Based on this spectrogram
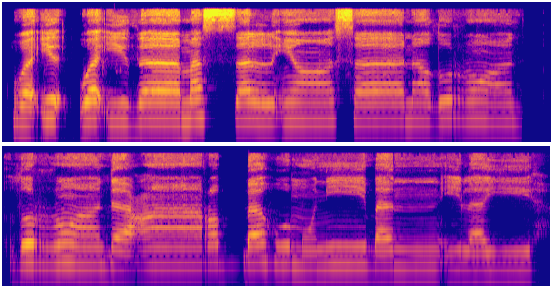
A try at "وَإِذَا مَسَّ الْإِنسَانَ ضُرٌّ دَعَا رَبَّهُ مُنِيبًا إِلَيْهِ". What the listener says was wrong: Wah, ini banyak banget nih yang masih kurang pas. Durrun da'a rabbahu, hunya panjang, muniban ilaihi juga.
